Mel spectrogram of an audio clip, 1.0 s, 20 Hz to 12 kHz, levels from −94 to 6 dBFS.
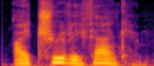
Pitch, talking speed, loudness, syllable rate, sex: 120 Hz, 235 wpm, -15 LUFS, 5.9 syllables/s, male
